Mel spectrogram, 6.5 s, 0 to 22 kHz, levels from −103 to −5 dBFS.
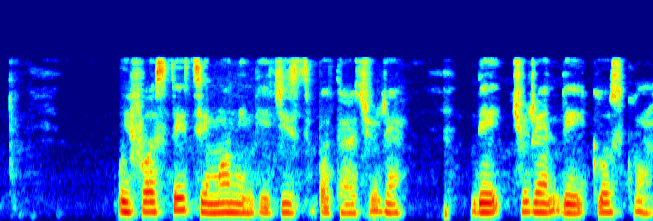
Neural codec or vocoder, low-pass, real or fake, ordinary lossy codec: none; 7.2 kHz; real; none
